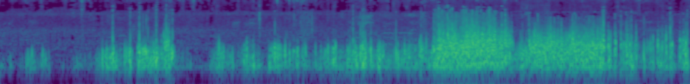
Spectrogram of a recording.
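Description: Wind blows against the microphone outdoors.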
